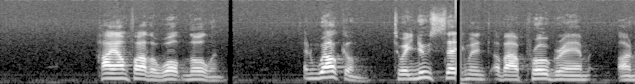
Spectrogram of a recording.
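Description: A middle-aged man speaks cheerfully and clearly into a microphone.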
